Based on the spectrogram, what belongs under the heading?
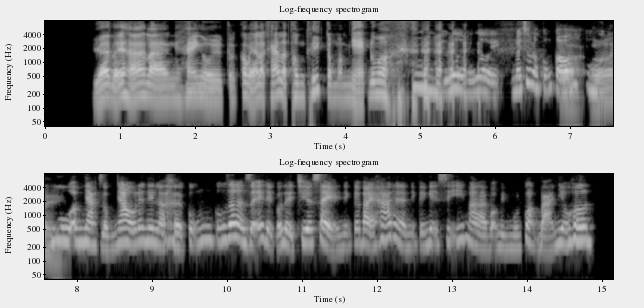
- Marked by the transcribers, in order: other background noise; laugh; tapping; laughing while speaking: "là"
- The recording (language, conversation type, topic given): Vietnamese, podcast, Bạn khám phá nghệ sĩ mới qua mạng hay qua bạn bè nhiều hơn?
- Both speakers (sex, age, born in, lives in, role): female, 30-34, Vietnam, Malaysia, guest; male, 25-29, Vietnam, Vietnam, host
